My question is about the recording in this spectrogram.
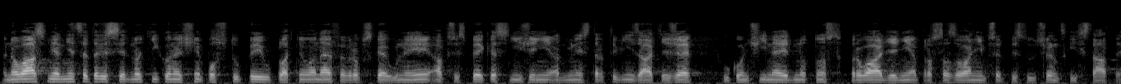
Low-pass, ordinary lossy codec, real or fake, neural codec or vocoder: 7.2 kHz; none; fake; vocoder, 44.1 kHz, 128 mel bands every 256 samples, BigVGAN v2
